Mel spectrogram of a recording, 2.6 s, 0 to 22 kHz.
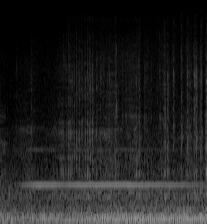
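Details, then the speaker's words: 2014 Acura RDX, 212,000 miles, road test, brought in for suspected driveline noise: steady mid-pitched squeal over road rumble when the brakes are applied, sounds like dragging brakes; left front sounds steel on steel with the wear sensor squealing. "I put my foot on the brake, it's making noise. Let's roll the window down. Sounds like the left front brake is steel on steel."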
